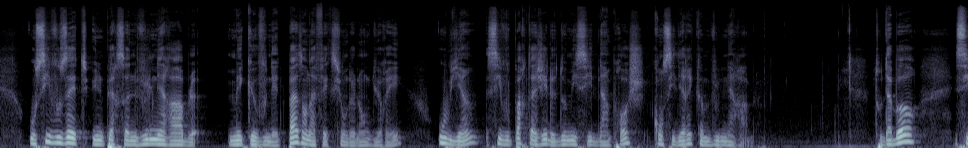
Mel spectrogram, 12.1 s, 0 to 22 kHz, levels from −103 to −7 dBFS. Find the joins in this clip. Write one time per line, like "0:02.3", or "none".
none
